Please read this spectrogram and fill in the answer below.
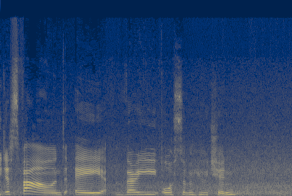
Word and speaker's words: huchen: We just found a very awesome huchen. Am I pronouncing it right? Huchen. Yeah, huchen.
